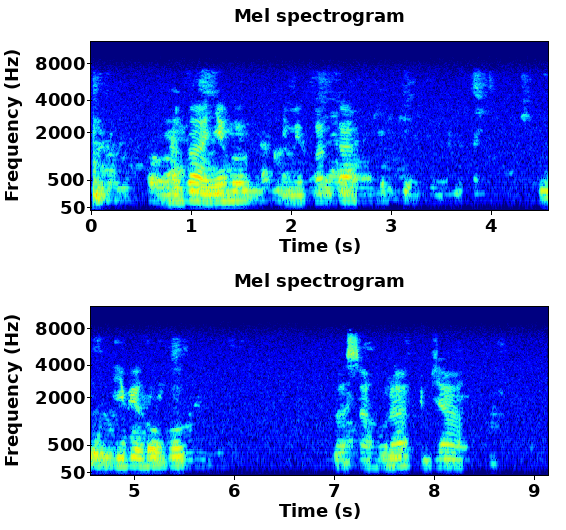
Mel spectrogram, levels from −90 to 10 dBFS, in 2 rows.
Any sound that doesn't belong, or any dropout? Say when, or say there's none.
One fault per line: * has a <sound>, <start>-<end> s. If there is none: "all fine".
all fine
